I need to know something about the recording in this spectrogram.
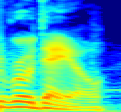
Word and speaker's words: Rodeo Drive: Hills called Rodeo Drive it's spelled rodo but it said Rodeo don't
